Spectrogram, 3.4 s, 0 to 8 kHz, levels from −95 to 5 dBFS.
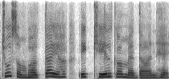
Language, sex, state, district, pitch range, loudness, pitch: Hindi, female, Chhattisgarh, Raipur, 225-275 Hz, -16 LUFS, 255 Hz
